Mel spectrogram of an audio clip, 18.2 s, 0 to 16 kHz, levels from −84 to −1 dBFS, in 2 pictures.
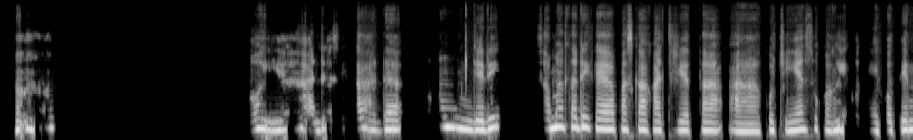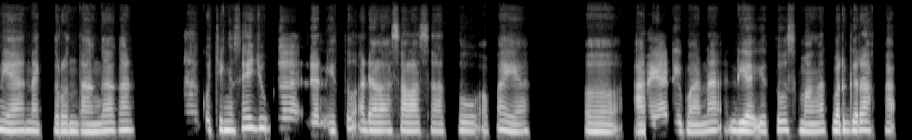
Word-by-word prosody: Heeh 205 - +2
heeh. 225 +3 -3 2.0
Oh 225 - +3
iya, 185 +1 +1 0.3
ada 200 +2 -3
sih 225 - -33
Kak, 230 +1 -2
ada, 190 +2 -1 0.5
mhm. 245 -5 +4
Jadi, 200 +3 +5 0.5
sama 235 +3 +5
tadi 250 0 +3
kayak 210 -1 +5
pas 205 -1 +1
Kakak 195 -1 +2
cerita, 185 0 -2 0.3
eee, 165 -1 +2
kucingnya 190 +1 +1
suka 210 -4 -6
ngikut 195 0 -2
ngikutin 190 +3 -1
ya, 175 - +4
naik 175 -1 -1
turun 170 0 +1
tangga 165 +1 +2
kan. 195 0 +2 0.5
Nah, 215 0 -8
kucing 200 -1 0
saya 240 +1 +3
juga, 235 +1 -2 0.3
dan 180 -1 0
itu 180 - -7
adalah 180 -2 +2
salah 175 -1 +3
satu, 175 0 -4
apa 170 - -5
ya, 165 0 0 0.6
eee, 165 -1 +2 0.3
area 170 +2 +3
di 180 - -3
mana 160 +3 +1 0.3
dia 180 -1 +7
itu 170 +3 -3
semangat 175 -1 +1
bergerak, 185 +1 +3
Kak. 180 - -4
185 Hz, 150 wpm, -20 LUFS, 175-205 Hz, 2.0 s, dia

